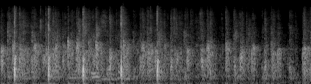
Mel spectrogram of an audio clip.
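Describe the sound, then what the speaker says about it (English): A small crowd at an Albuquerque city news conference applauds a 13-year-old boy, with close, sharp individual claps standing out over a looser patter that tapers off over about three seconds. "So let's give Donovan a big round of applause."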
